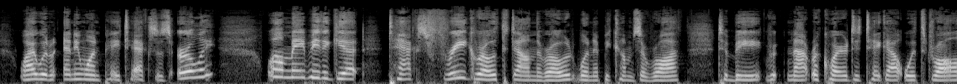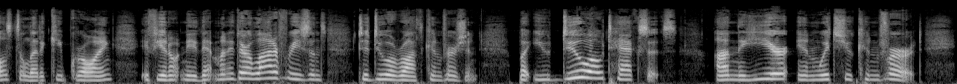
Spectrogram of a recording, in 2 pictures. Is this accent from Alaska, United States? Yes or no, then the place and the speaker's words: no; Chicago, Illinois, United States; Well, sure, because I grew up on the North Side, but I'm just basically a Chicago sports fan.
